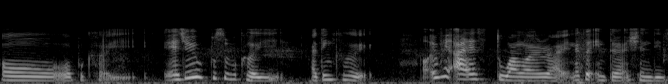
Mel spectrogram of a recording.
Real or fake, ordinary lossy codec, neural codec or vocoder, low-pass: real; none; none; 5.4 kHz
